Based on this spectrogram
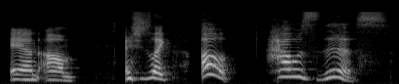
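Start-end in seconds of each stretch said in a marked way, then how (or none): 2.0-3.9 high, drawn-out alien woman; slow, higher feminine voice; female alien. Retold or imitated. Alien woman offering a new shape, high slow voice. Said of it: "her voice seemed more female".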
